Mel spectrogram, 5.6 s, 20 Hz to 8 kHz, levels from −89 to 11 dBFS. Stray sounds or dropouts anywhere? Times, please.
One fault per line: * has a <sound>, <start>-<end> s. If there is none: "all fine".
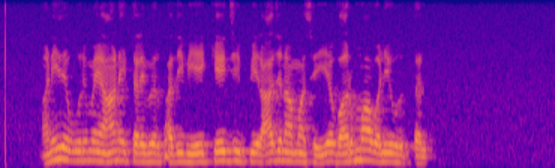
all fine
